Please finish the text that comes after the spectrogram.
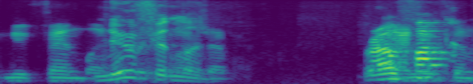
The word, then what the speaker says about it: Newfoundland: Newfoundland's dope, man. Their fishing community is dope. Sorry, you gotta say it fast. You gotta say it fast in Canada. They say it like Newfoundland.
